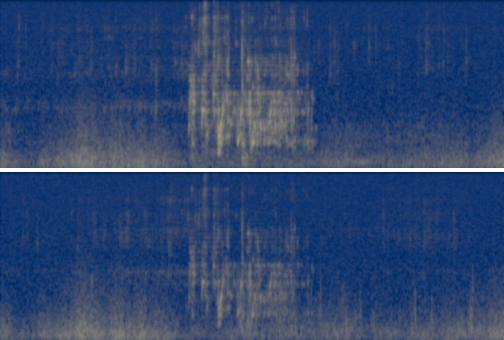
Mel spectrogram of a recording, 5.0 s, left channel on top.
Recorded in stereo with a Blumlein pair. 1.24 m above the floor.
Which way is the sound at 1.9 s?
60° left.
